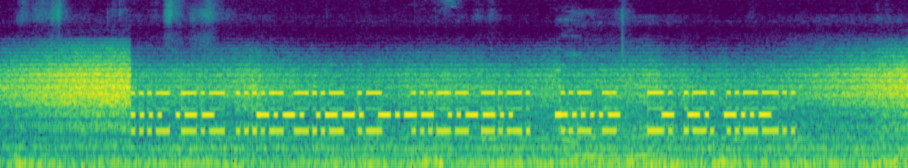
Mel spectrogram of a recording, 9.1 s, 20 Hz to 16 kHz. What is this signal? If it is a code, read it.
Morse code, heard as two keyed tones, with radio static and the noise inside a car. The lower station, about 29 wpm, 750 Hz: VK4XA 3C UT NR?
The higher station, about 27 wpm, 1260 Hz: HW CPY? - TNX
